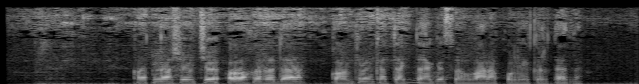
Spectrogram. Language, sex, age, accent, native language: Uzbek, male, 25-34, Qashqadaryo, Uzbek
